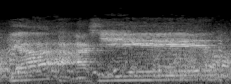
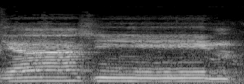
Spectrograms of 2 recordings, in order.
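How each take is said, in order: First: It is split into two separate words. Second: It is said smoothly as a single word. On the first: The reader cannot read Arabic and sounds out the Latin spelling. "dia baca Latinnya. Kan A-nya banyak itu. Dibacanya ya asin" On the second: The reader knows how to read the Arabic. "Kalau yang bisa ngaji mah enak"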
